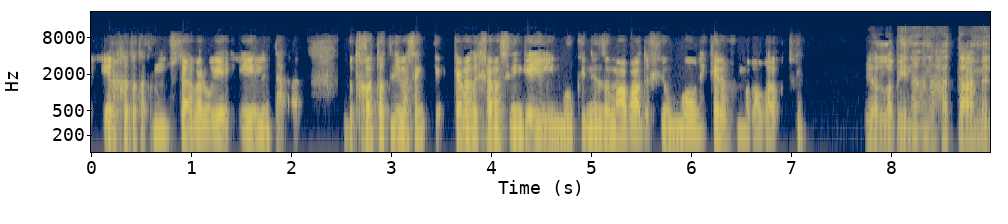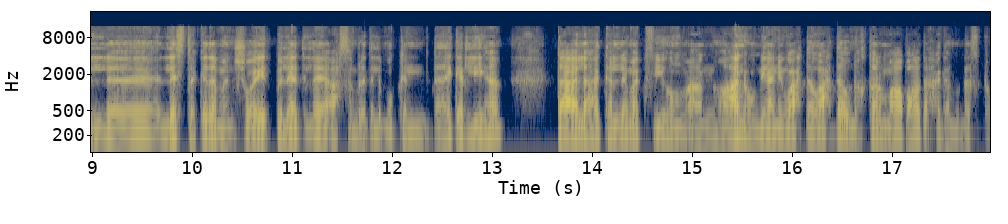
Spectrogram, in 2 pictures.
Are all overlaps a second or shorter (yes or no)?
yes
